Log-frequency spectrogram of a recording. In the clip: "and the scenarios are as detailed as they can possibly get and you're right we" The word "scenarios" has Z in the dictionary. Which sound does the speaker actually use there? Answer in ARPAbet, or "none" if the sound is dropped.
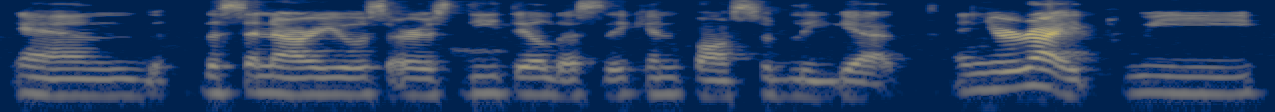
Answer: S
